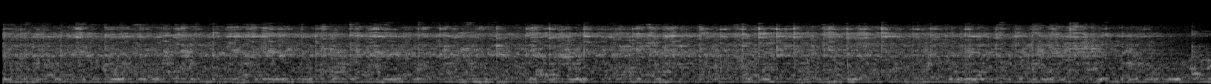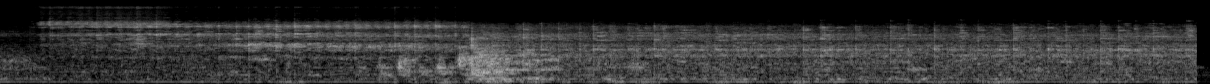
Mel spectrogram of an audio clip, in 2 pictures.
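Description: Benchtop drill press running steadily, driving a Self Cut self-feed bit into a block of wood. There is a short break about halfway through and a brief louder burst of noise a little past two-thirds of the way in.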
